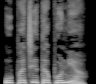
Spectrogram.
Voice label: "ಉಪಚಿತಪುಣ್ಯ", kannada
